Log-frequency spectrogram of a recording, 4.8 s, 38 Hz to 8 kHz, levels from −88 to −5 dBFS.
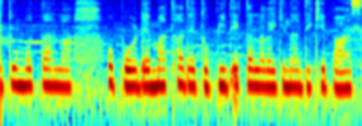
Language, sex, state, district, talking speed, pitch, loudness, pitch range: Nagamese, female, Nagaland, Kohima, 160 wpm, 205 Hz, -14 LUFS, 200-215 Hz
